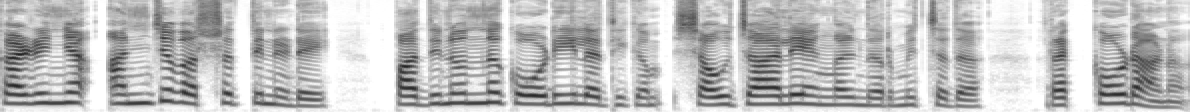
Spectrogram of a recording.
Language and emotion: Malayalam, neutral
